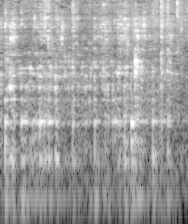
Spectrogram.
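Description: Dirty rice-rinse water poured out of a pot into a sink, a continuous close splashing trickle with scattered drips, moderately loud and steady throughout, no speech.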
